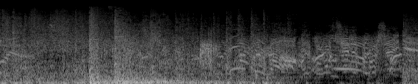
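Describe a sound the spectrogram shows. Shells explode with dull booms.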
